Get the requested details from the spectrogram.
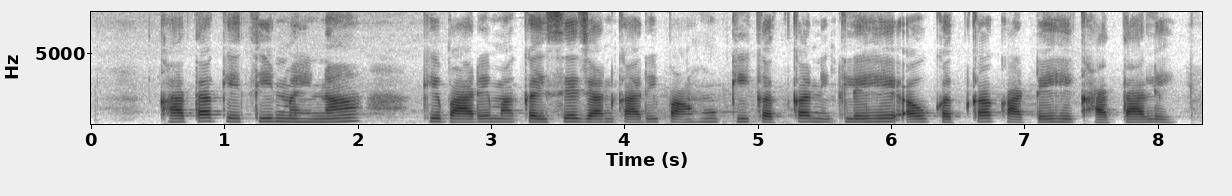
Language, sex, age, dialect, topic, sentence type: Chhattisgarhi, female, 18-24, Western/Budati/Khatahi, banking, question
